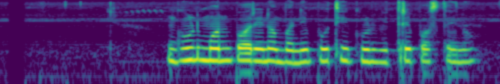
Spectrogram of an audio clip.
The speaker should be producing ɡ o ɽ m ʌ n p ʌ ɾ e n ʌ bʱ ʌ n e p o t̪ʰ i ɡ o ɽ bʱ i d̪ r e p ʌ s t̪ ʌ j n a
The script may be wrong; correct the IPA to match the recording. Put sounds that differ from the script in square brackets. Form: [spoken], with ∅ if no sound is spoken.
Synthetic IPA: ɡ [u] ɽ m ʌ n p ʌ ɾ e n ʌ bʱ ʌ n e p o t̪ʰ i ɡ [u] ɽ bʱ i [t̪] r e p ʌ s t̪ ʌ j n [ʌ]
